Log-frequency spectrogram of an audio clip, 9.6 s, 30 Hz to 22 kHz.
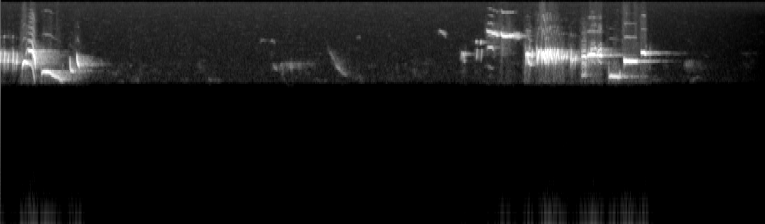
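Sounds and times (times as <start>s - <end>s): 
European robin Erithacus rubecula singing a high warbling phrase: 0.0s - 1.8s, 2.6s - 4.6s, 5.5s - 8.8s.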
